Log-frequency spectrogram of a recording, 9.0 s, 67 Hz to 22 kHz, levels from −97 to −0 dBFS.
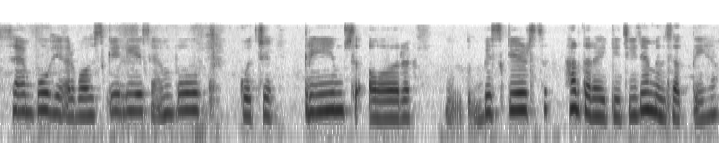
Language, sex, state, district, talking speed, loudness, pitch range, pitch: Hindi, female, Uttar Pradesh, Jalaun, 105 wpm, -28 LUFS, 210-255 Hz, 235 Hz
